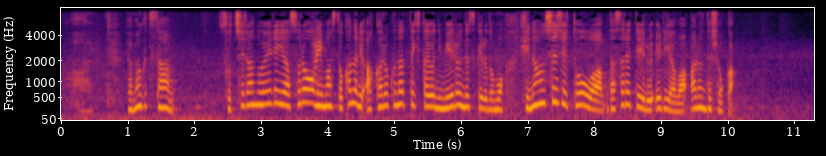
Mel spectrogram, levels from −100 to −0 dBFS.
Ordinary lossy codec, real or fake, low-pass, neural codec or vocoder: none; real; 7.2 kHz; none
